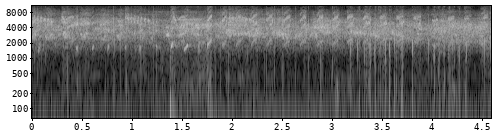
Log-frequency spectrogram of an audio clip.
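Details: Swiftlets crowding together to mate, a betompok lure recording: thick high-pitched chattering with quick rising chirps and a few sharper notes standing out.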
